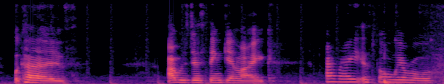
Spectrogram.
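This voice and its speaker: Someone speaks at a moderate pace with lively intonation while music plays in the background. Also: woman. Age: 20s. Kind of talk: storytime talk to camera. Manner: casual, animated, slangy.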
